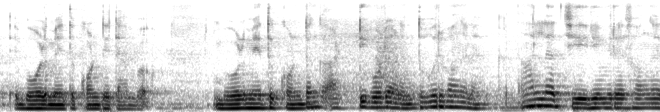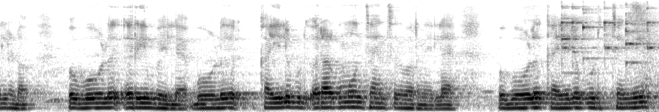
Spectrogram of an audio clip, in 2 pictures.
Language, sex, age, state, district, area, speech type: Malayalam, male, 18-30, Kerala, Kasaragod, urban, spontaneous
